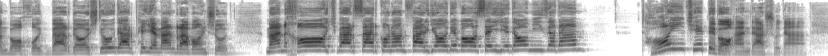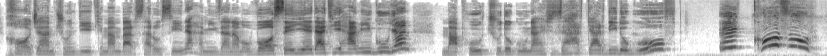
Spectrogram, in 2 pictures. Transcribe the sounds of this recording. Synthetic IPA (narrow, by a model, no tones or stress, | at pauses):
nbɒːxod̪̚bæɾd̪ɒːʃt̪eod̪æɾpʰe̞je̞mænrævɒnʃo̞d̪ | mænχɒːcʰbæɾsæɾko̞nɒnfæɾjɒːd̪e̞vɒːsejːed̪ɒːmiːzæd̪æm | t̪ʰɒːiːncʰe̞be̞bɒːɣænd̪æɾʃod̪æ̰m | xɒːd͡ʒæmt͡ʃʰo̞nd̪iːd̪̥̚cʰe̞mænbæɾsæɾosiːneɦæmiːzænæmo̞vɒːse̞jed̪æt̪ʰiːɦæmiːɡuːjæn | mæ̰b̥huːt̪ʃod̪oɡuːnæʃzæːɾd̪̥̚cʰæɾd̪iːd̪oɡoːft̪ | ejkʰofuɾ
